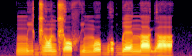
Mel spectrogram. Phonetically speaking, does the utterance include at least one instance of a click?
no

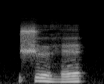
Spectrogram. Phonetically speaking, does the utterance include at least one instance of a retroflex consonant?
no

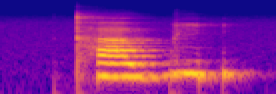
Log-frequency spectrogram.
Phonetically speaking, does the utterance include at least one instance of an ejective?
no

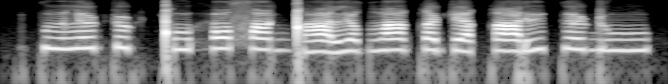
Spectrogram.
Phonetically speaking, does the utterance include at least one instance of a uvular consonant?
yes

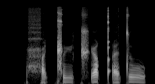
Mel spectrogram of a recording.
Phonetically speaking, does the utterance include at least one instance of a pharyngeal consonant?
yes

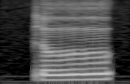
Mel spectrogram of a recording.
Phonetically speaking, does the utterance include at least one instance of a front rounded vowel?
no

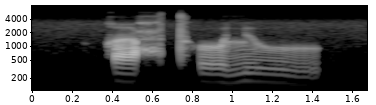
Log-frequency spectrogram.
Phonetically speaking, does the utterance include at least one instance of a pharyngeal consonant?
yes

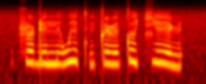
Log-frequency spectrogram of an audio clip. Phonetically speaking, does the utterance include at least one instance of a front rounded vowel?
yes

